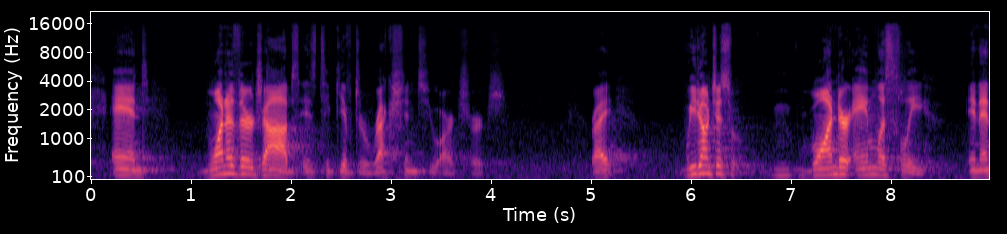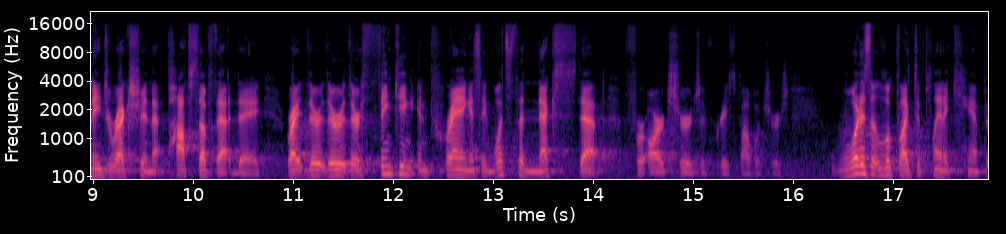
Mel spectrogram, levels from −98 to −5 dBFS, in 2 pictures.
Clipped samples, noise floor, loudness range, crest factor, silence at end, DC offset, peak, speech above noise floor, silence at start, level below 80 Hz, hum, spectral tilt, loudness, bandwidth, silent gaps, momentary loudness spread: under 0.1%; -75 dBFS; 8 LU; 24 dB; 0 s; under 0.1%; -18 dBFS; 34 dB; 0.2 s; -86 dBFS; none; -4 dB/octave; -39 LUFS; 16 kHz; none; 21 LU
